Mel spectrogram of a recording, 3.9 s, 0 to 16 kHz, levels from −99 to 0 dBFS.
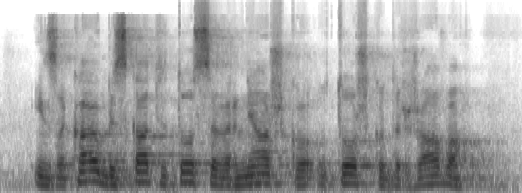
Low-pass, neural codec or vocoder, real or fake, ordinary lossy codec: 14.4 kHz; none; real; Opus, 16 kbps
